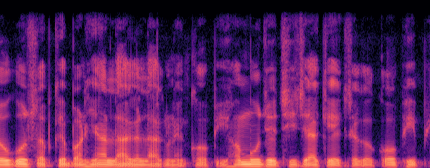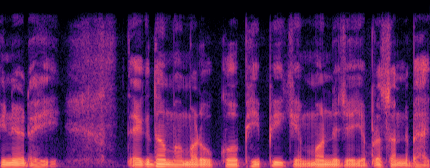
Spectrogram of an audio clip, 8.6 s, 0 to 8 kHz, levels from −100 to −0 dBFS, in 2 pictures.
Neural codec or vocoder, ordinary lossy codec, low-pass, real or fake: none; none; 7.2 kHz; real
